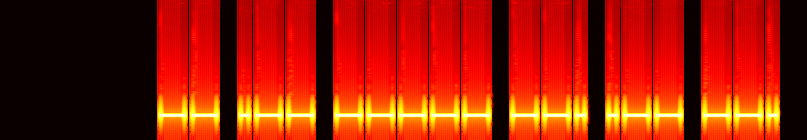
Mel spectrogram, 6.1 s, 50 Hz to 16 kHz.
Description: Morse code, heard as a keyed tone, about 20 wpm, 700 Hz. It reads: MW0GWG
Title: 2023 POTA Activator Call Signs - 20wpm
